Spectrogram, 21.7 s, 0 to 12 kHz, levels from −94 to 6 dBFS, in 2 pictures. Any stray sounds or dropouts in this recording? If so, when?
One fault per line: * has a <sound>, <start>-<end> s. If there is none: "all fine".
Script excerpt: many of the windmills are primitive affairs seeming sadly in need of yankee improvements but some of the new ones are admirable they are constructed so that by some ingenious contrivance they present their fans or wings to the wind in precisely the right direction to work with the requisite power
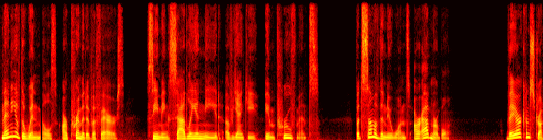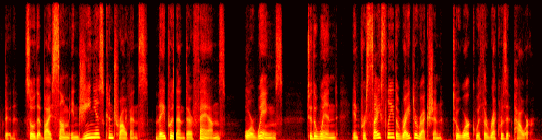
* has a dropout, 0.8-0.8 s
* has a dropout, 14.3-14.4 s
